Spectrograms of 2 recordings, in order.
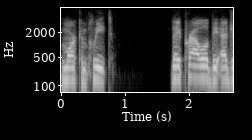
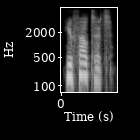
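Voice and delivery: higher, lightly voiced woman; woman's voice; 5 semitones higher than usual. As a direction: lift the voice for Elizabeth. Elizabeth voiced by narrator.

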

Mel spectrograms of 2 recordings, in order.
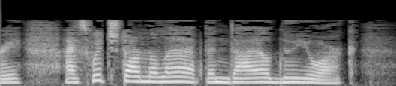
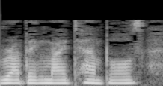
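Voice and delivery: ordinary delivery, nothing marked

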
